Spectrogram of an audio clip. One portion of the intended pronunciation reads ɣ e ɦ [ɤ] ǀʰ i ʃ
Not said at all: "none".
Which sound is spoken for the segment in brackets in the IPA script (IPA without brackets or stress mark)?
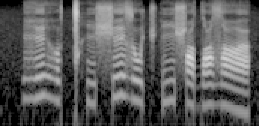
ɤ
